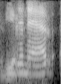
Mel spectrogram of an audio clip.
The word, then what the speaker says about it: Deneb: Three of the Pleiadian star systems have human life as we know it, with the most advanced system being Deneb. Is that how you say it? D-A-N-E-B. – Deneb. I want to pronounce it, yes. – Okay, of Tegeta. Another system is Taro, T-A-R-O, which circles Alcyon, which is the great central sun.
